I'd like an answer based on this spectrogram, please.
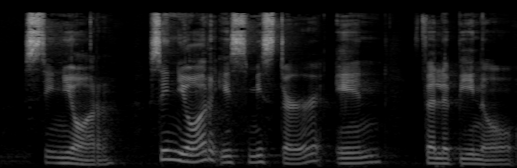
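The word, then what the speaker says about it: señor: is commonly used in Filipino names examples are senor senor senor is Mr in Filipino or also in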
